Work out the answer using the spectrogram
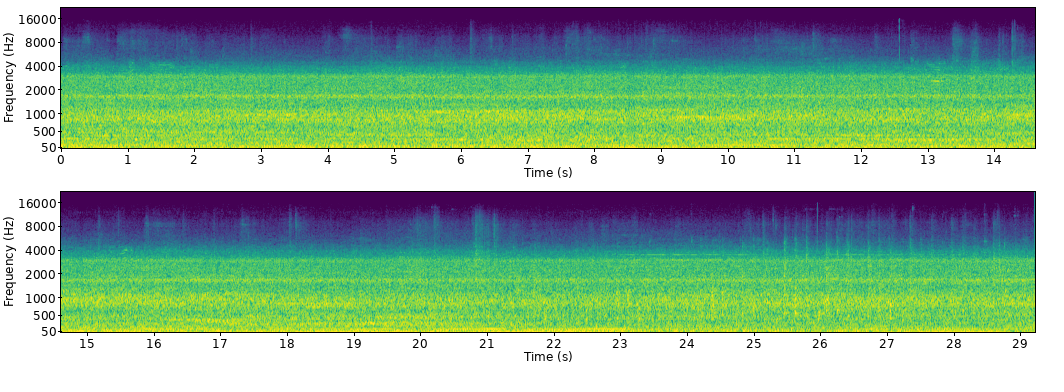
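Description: Train running steadily at a station: a continuous, even rumble with a faint steady whine over it.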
